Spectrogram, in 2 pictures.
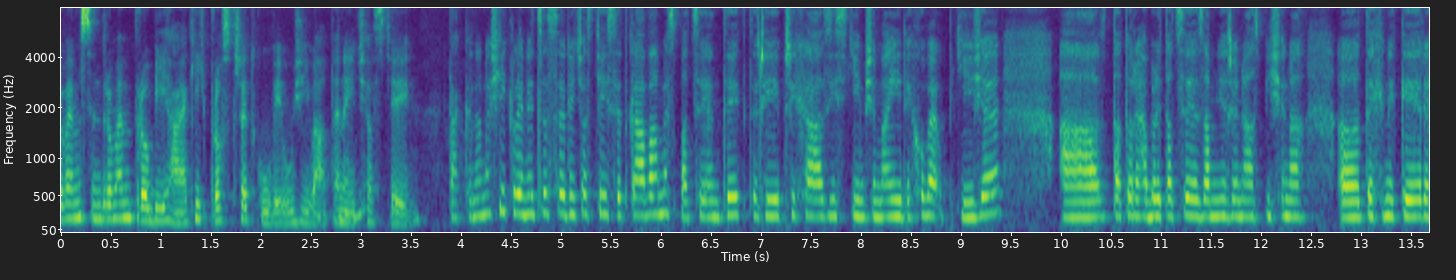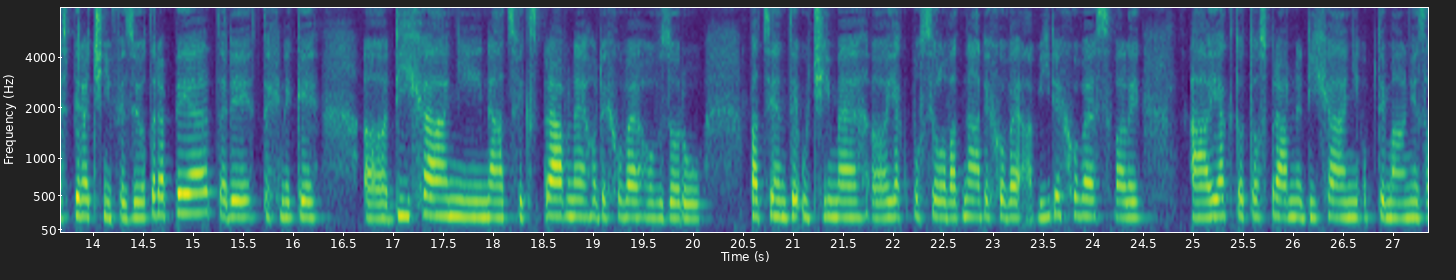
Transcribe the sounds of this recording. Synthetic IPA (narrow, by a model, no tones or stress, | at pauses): ovɛːmsɪnd̪ɾomɛmpɾo̞biːɦaːjakiːxpɾost̪r̝̥ɛt̪kuːvɪ̰ʔuʒiːva̰ːt̪ɛnɛjt͡ʃascɛ̰jɪ̰ | t̪aknanaʃiːklɪnɪt͡sɛsɛnɛjt͡ʃascɛjɪsɛt̪kaːvaːmɛspat͡sɪjɛnt̪ɪkt̪ɛr̝iːpr̝̥ɪxaːziːsciːmʒɛmajiːdɛxo̞vɛːʔo̞pciːʒɛʔat̪at̪oɾɛɦabɪlɪt̪at͡sɛjɛzamɲɛrɛnaːspiːʃɛnat̪ɛxnɪkɪɾɛspɪɾat͡ʃɲiːfɪzɪo̞t̪̬ɛɾapɪjɛt̪ɛdɪt̪ɛxnɪkɪ | diːxaːɲiːnaːt͡svɪkspɾaːvnɛːɦo̞dɛxo̞vɛːɦo̞vzo̞ɾu | pat͡sɪjɛnt̪̬ɪʔut͡ʃiːmɛjak̚posɪlo̞vat̪naːdɛxo̞vɛːʔaviːdɛxo̞vɛːsvalɪ | ʔajakt̪o̞t̪o̞spɾaːvnɛːdiːxaːɲiːʔo̞pt̪ɪmaːlɲɛza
